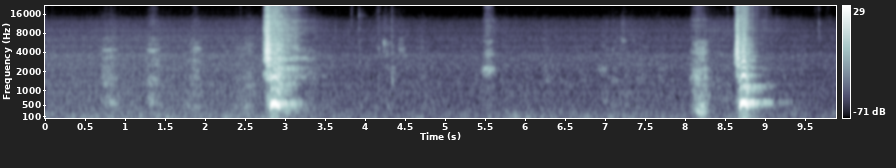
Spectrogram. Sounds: Sneeze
